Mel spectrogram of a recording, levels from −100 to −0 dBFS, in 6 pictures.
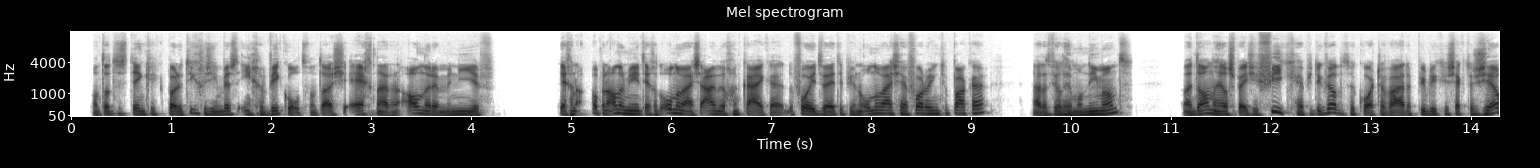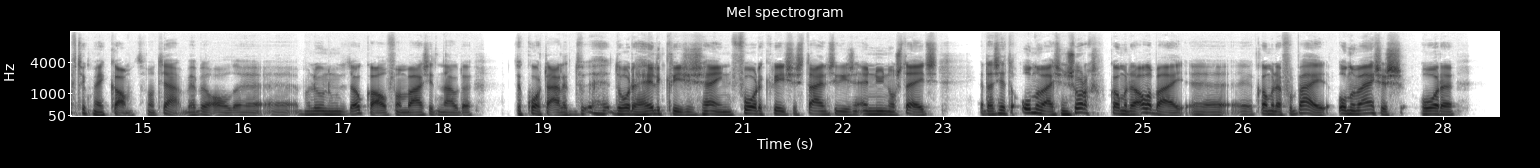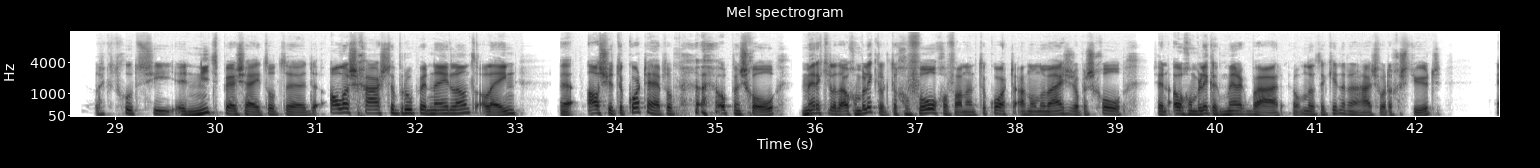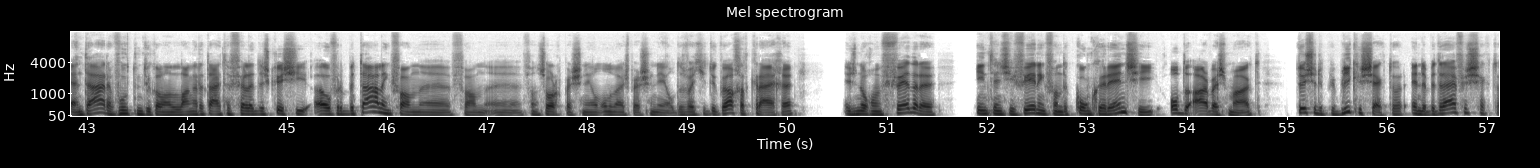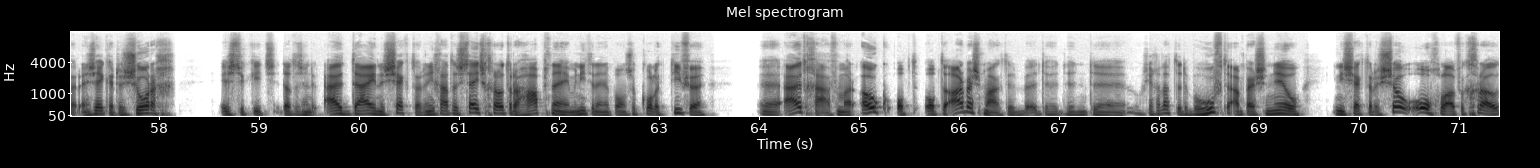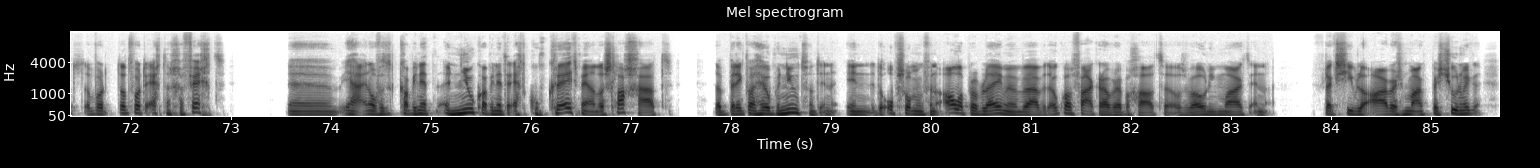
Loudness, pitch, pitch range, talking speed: -19 LUFS, 125 Hz, 110-140 Hz, 210 wpm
